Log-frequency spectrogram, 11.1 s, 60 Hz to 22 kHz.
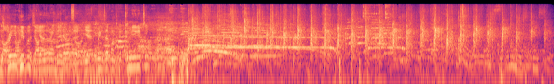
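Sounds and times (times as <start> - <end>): group clapping hands: 3.8 - 11.0.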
